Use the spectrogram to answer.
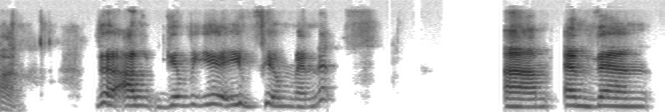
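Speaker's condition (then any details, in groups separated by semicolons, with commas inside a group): Cerebral palsy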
